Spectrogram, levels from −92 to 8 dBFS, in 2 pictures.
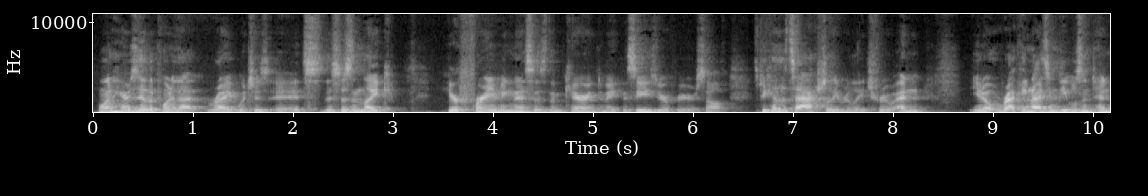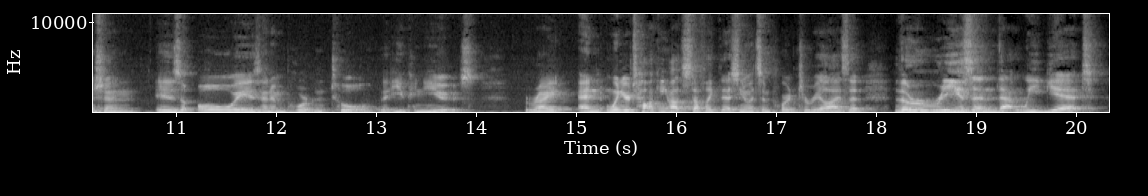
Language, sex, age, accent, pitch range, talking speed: English, male, 20-39, American, 100-130 Hz, 205 wpm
